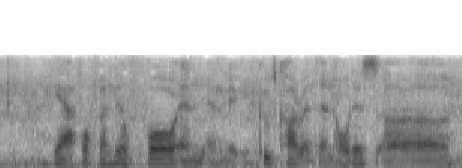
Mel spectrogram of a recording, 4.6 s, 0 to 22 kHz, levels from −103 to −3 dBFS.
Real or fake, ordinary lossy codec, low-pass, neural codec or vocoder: fake; MP3, 24 kbps; 5.4 kHz; codec, 16 kHz, 2 kbps, X-Codec, HuBERT features, trained on LibriSpeech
